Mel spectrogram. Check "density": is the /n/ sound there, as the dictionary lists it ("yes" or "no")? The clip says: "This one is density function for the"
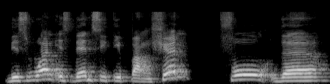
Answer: yes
